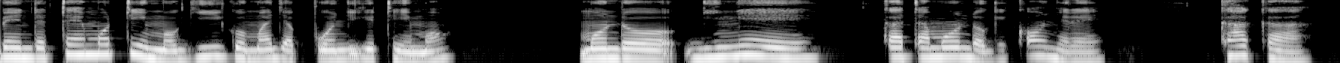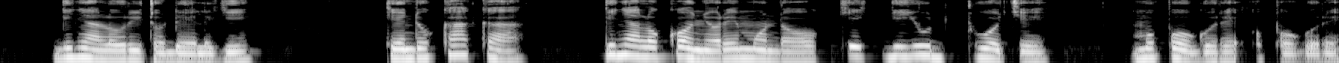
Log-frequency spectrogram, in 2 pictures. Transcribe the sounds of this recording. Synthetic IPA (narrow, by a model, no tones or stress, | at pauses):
bendɛtɛmɔtɪmɔɡiiɡomad͡ʒapwoɲd͡ʒɡɪtɪmɔ | mɔndɔɡɪŋe | katamɔndɔɡɪkʰɔɲɾɛ | kaka | ɡɪɲalɔɾitodelɡɪ | kendokaka | ɡɪɲalɔkɔɲɔɾɛmɔndɔkɪk̚ɡɪjʊdtwot͡ʃe | mopoɡoɾeʔopo̰ɡo̰ɾḛ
